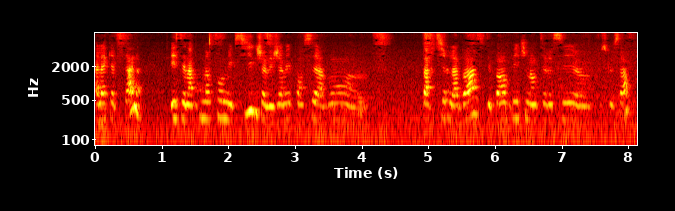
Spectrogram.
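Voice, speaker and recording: A woman speaks at a moderate pace with long, frequent pauses. Her loudness swings widely. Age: 30s. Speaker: dance and yoga teacher. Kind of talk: interview. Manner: hesitant.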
